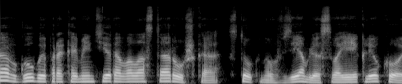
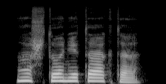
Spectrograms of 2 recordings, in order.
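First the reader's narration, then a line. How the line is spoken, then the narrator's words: Weary sigh. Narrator (Russian): устало вздохнула Маша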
